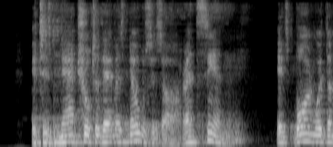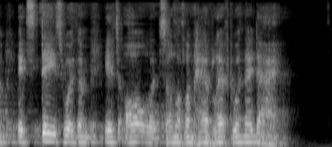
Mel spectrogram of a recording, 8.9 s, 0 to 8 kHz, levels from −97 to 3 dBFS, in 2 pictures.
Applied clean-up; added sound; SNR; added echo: neural mask model DeepFilterNet 3.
